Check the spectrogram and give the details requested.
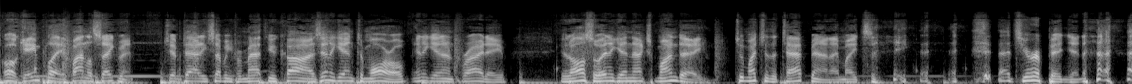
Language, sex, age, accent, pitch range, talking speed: English, male, 50-69, American, 115-140 Hz, 185 wpm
